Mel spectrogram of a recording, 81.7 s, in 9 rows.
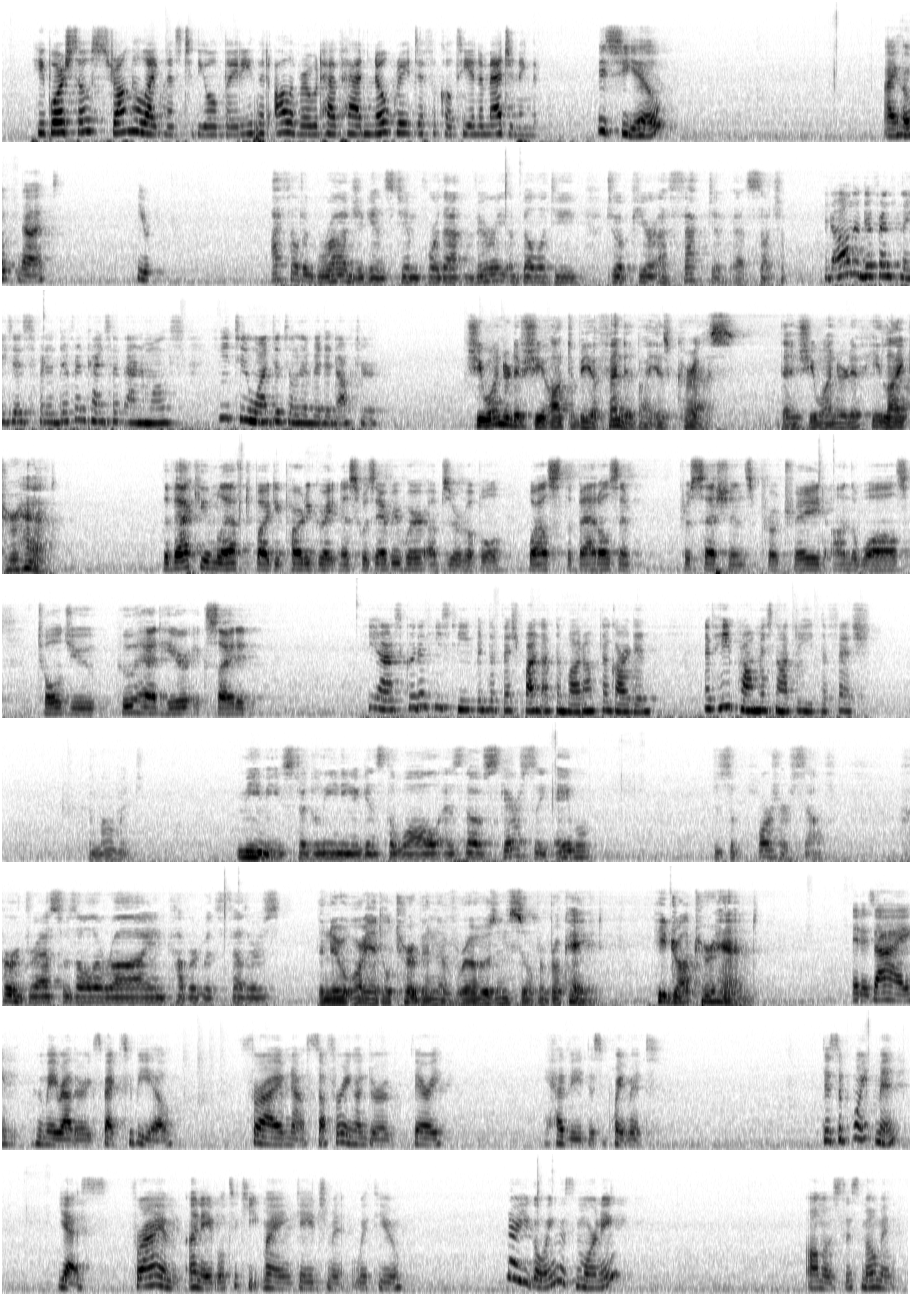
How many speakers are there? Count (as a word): six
